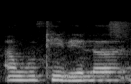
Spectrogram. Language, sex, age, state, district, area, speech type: Maithili, female, 30-45, Bihar, Samastipur, rural, spontaneous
